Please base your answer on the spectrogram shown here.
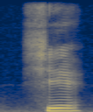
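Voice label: "shie", syllable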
